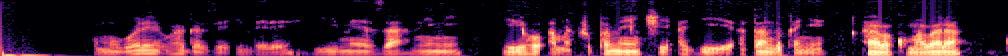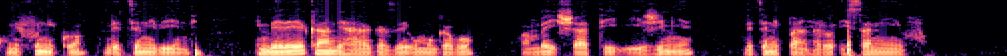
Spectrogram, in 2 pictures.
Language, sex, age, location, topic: Kinyarwanda, male, 18-24, Kigali, health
